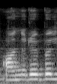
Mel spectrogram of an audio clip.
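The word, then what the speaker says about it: honourable: So kids, यहां पे जैसे आप देख सकते हैं, Yusuf is एन ऑनरेबल cities. ऑनरेबल के साथ एन क्यों लग रहा है? Because H is silent and ओ इज़ a vowel word.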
